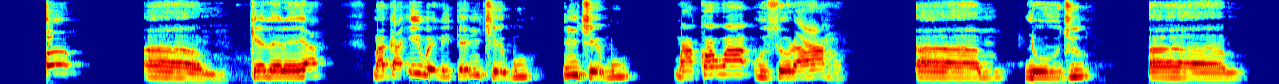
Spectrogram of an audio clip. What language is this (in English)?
Igbo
